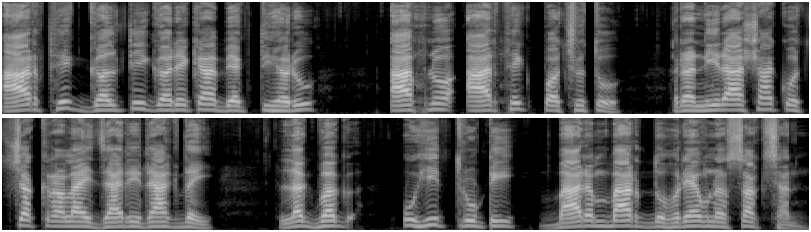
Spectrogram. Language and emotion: Nepali, neutral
